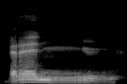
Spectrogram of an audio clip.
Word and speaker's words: Brennuin: Brennuin kind of had a little bit of actually the the French "u" sound as well.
